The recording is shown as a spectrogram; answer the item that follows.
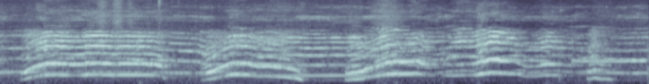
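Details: A female Siberian Husky gives a series of rising and falling, tuneful howls, each about a second or more, "singing" while watching dog videos on YouTube.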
